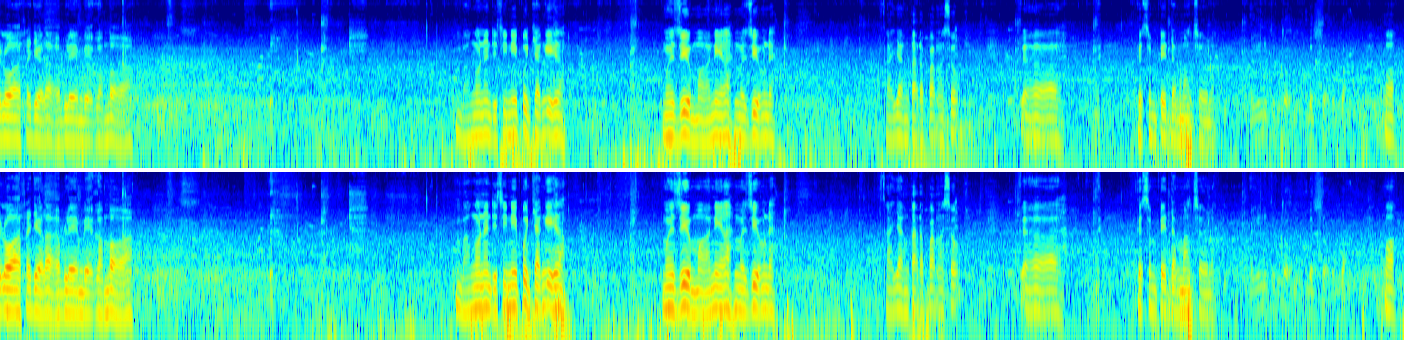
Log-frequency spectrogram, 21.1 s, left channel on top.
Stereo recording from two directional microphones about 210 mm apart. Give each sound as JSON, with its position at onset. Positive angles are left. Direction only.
{"t": 0.0, "sound": "speech", "side_deg": -30}
{"t": 6.9, "sound": "speech", "side_deg": -35}
{"t": 9.9, "sound": "speech", "side_deg": -25}
{"t": 13.3, "sound": "a man's voice", "side_deg": -15}
{"t": 17.2, "sound": "speech", "side_deg": -25}
{"t": 19.2, "sound": "speech", "side_deg": -55}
